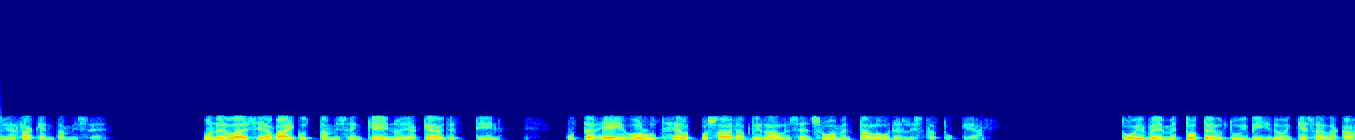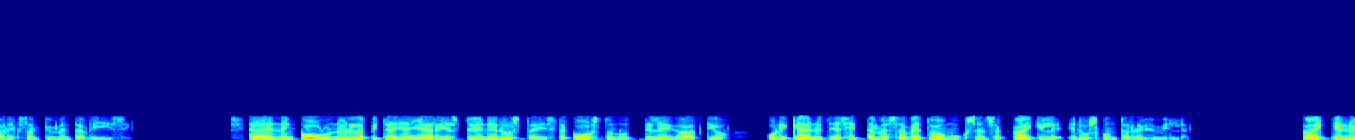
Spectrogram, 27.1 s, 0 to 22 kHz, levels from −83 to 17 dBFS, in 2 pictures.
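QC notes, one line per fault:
throughout: Bluetooth CVSD headset codec. Speech sits in a 300 Hz to 3.5 kHz band with nothing above 3.7 kHz. The coarse one-bit delta coding, which fits 64 kbps CVSD, audibly roughens sibilants, distorts loud bright passages and leaves a granular hiss underneath.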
